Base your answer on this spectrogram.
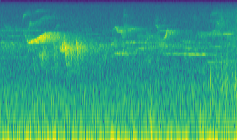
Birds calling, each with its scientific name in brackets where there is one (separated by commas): Hawaii Akepa (Loxops coccineus), Hawaii Creeper (Loxops mana), Omao (Myadestes obscurus), Iiwi (Drepanis coccinea)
